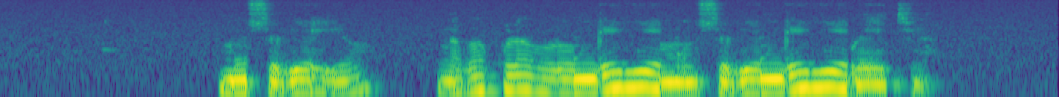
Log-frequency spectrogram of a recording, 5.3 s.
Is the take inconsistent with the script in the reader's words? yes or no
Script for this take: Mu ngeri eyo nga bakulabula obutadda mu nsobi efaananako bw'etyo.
yes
